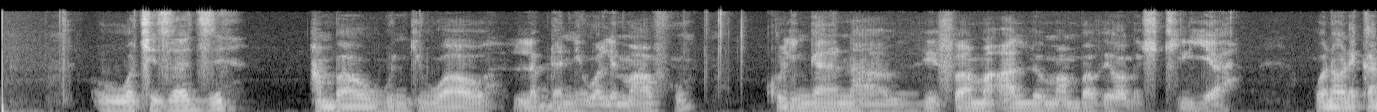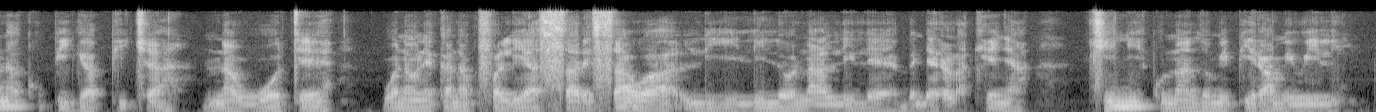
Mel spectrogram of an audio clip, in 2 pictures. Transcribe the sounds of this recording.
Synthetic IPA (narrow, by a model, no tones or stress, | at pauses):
wat͡ʃɛzaʄi | ambaɔwɛŋɡiwaɔlaɓɗaniwalɛmavukuliŋɡananavifaːma̰ʔalumambavjɔwamɛʃi̥kʰilia | wanaɔnɛkanakupiɠapit͡ʃanawɔtʰɛ | wanaɔnɛkanaku̥faliasaɾɛsawalililɔnalilɛɓɛndɛɾalʔa̰kʰɛɲa | t͡ʃinikunazɔmipiɾamiwili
